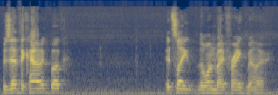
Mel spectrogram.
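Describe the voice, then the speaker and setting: A man's voice: medium pitch, fairly even intonation, normal speed, fairly bright tone. A young man co-hosting a podcast, chatting in a laid-back way and laughing along. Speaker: podcast co-host. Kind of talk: casual chat. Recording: faint background noise.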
